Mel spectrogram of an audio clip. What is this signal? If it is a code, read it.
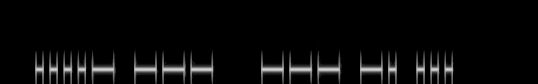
Morse code, heard as a keyed tone, about 17 wpm, 700 Hz. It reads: 4O ONS
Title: Winter Field Day Exchanges 17wpm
